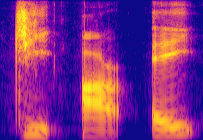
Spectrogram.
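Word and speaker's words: grave: J A V G R A V E gra. But the E at the end, we don't hear it. And look at how to pronounce it. Grav with the French R.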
